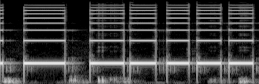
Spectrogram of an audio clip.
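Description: An IoT car parking sensor gives loud, piercing electronic beeps, at first spaced apart and then coming in quicker, shorter pulses as the gaps close, with faint low knocks between tones.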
